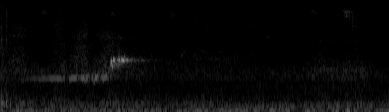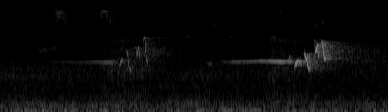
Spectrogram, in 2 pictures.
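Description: A songbird singing clear whistled phrases: a held note that steps up near the start, then twice a long held note ending in a quick run of rising notes. Faint short high chirps from other small birds come between.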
